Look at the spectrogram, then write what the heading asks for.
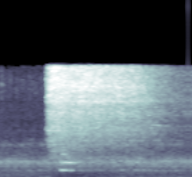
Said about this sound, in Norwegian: På driftsstasjonen til det som inntil nylig var Veireno, på Alnabru i Oslo, vrimler det av folk med oransje klær. Søppelbilene fra morgenskiftet er på vei inn og steller seg på rekke og rad på parkeringsplassen.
